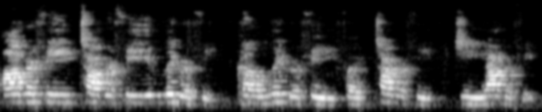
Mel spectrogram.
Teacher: I need to put the stress on the syllable just before that graphy.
